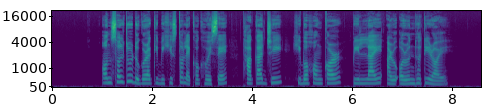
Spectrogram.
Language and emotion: Assamese, neutral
